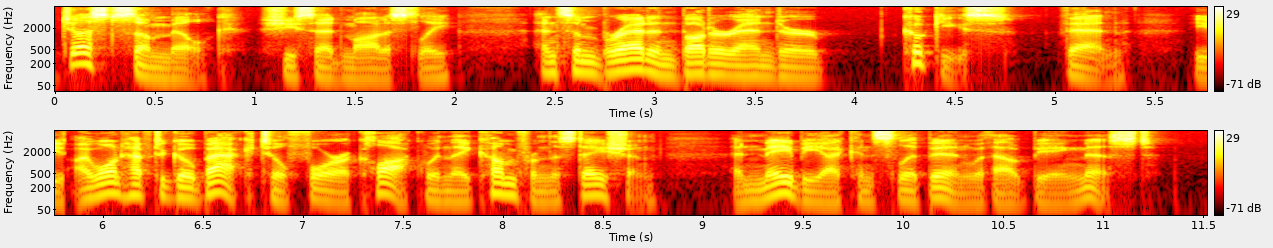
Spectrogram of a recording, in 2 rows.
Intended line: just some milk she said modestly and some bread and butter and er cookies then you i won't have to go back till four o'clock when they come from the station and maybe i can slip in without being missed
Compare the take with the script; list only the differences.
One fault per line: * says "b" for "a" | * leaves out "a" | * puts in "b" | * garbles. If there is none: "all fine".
all fine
